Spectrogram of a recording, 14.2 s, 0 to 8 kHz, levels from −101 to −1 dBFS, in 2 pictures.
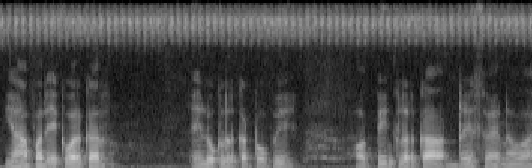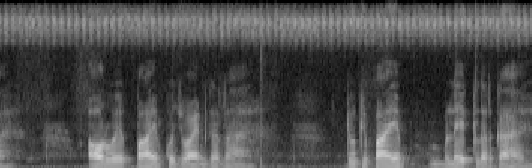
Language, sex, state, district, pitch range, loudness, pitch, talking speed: Hindi, male, Bihar, Muzaffarpur, 125-150 Hz, -33 LUFS, 135 Hz, 135 wpm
